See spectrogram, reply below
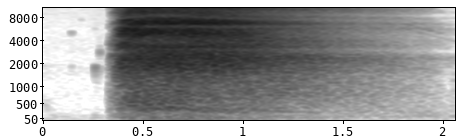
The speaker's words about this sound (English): take a deep breath through both nostrils and begin side one, closing, and exhale side one.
